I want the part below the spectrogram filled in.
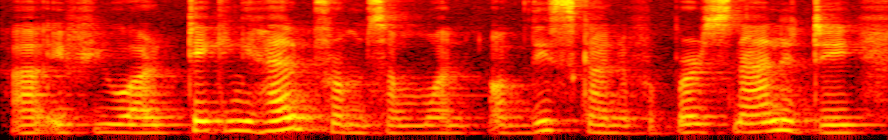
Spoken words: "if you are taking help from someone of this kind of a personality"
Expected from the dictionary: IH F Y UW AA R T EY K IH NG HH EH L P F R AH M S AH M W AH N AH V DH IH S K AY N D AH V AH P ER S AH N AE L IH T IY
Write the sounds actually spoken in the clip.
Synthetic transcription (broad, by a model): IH F Y UW AA R T EY K IH NG HH EH L P F R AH M S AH M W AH N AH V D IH S K AY N D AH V AH P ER S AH N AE L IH T IY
